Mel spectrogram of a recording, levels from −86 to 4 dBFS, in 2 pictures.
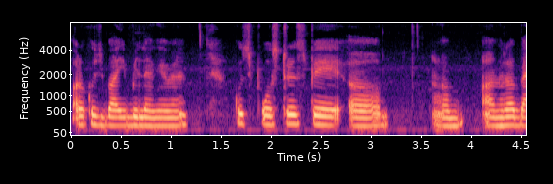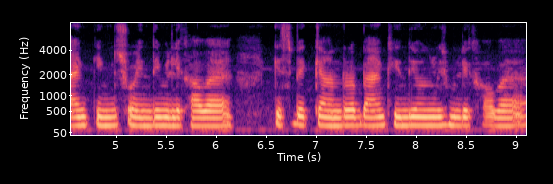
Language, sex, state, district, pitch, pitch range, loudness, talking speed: Hindi, female, Bihar, Vaishali, 180 Hz, 175-185 Hz, -13 LUFS, 210 wpm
